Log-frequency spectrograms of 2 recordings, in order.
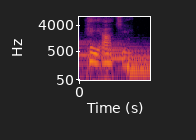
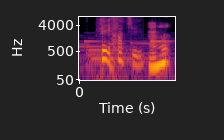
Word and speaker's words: Heihachi: because for example um in my language the second age because it's in the middle of a word is actually not pronounced so if you go and speak for the portuguese person that doesn't know the japanese pronunciation they will say hey achi just in one go heihachi because you don't pronounce in the middle nor of course this is japanese we're talking about heihachi you actually pronounce it do i need to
